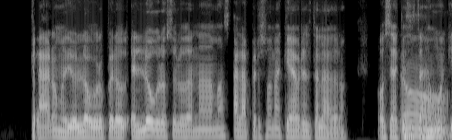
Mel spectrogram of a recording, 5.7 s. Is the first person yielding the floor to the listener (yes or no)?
no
